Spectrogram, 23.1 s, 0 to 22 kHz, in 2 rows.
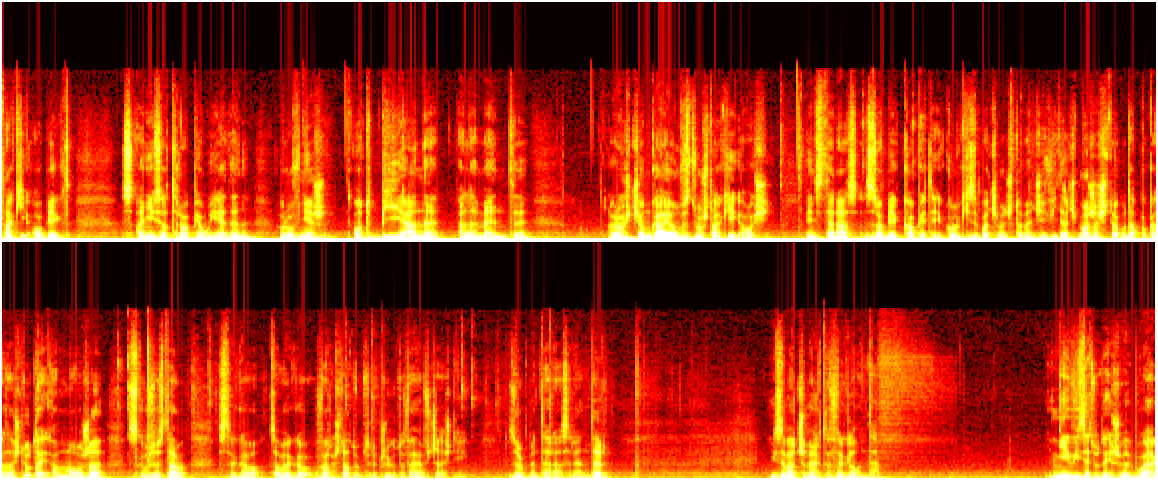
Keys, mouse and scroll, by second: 8.5 right click, 10.1 shift+d, 11.9 click, 12.7 right click, 13.5 shift+f, 15.1 click, 15.1 g, 16.1 click.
